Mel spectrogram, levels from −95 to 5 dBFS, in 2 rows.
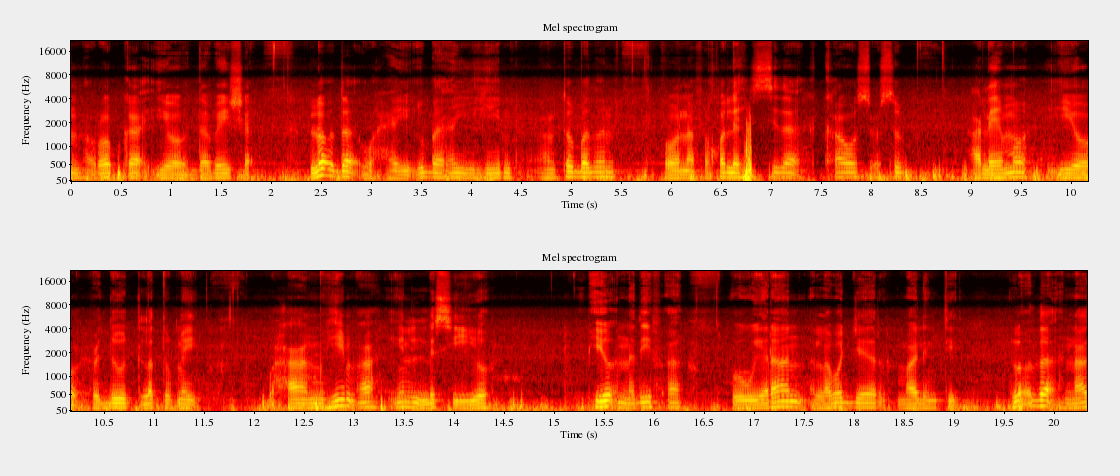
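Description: From start to finish the speech carries overlap-add ripple: the frames were rejoined with an overlap that doesn't sum to steady gain, so level dips by about 6 dB around 150 times a second, giving a metallic buzz with extra tones around each note over everything.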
